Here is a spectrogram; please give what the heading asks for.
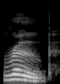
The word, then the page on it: robe: British English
